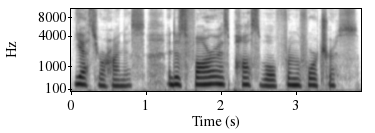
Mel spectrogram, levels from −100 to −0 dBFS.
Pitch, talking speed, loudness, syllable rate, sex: 225 Hz, 170 wpm, -18 LUFS, 4.3 syllables/s, female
